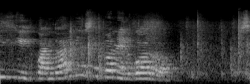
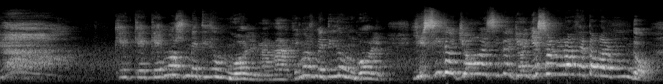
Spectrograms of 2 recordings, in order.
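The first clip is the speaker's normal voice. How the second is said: put-on much higher, louder, fast gushing child; thrilled kid; 5 semitones higher, 6 dB louder than usual. Son tells mum he scored a goal, gushing high and loud. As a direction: burst out like a boy who just scored.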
